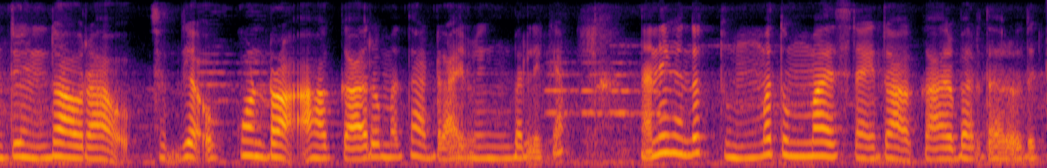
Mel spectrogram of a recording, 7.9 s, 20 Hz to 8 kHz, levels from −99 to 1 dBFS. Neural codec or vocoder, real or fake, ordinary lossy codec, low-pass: none; real; none; none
